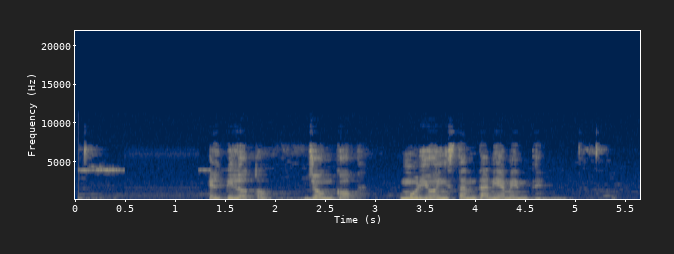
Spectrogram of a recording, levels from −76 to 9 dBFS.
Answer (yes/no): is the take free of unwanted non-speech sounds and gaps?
yes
